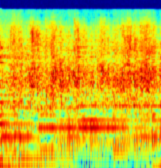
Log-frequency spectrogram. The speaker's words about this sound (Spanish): Fuerte el aplauso Señor. Aleluya.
